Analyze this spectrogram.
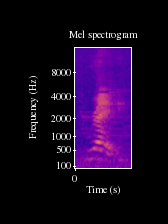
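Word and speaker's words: Rui: The correct pronunciation is Ray. So U-I sounds like A?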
